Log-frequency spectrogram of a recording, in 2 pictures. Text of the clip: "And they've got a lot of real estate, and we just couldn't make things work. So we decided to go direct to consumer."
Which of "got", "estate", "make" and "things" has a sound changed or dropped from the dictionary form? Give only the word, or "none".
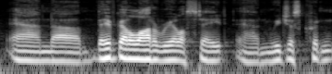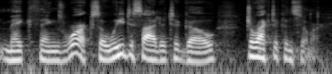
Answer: none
